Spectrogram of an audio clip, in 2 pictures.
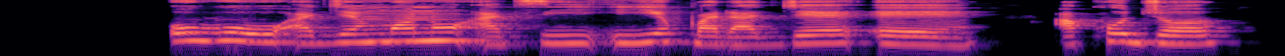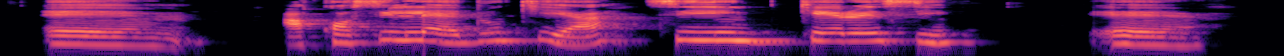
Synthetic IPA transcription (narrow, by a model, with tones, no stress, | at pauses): o˧wo˧a˨d͡ʒɛ˧mɔ̃˦nũ˦a̰˦˨ti˧i˧je˦k͡pa˨da˨d͡ʒɛ˧˦˨ | a̰˨kʰo˦d͡ʒɔ˧ | ɛ˦˨ | a˨kɔ˧si˦lɛ˦˨du˦kʰi˦a˨˦ti˦ke˦ɾe˦si˧˨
